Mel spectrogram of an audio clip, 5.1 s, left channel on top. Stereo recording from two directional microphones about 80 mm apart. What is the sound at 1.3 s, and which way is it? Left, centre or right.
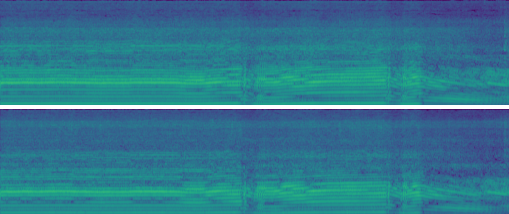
Chainsaw, centre.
